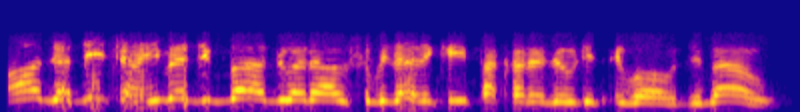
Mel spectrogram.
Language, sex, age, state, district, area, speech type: Odia, male, 45-60, Odisha, Angul, rural, conversation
